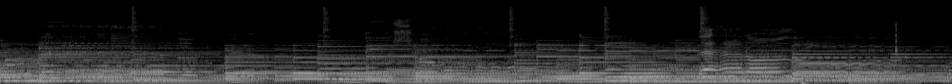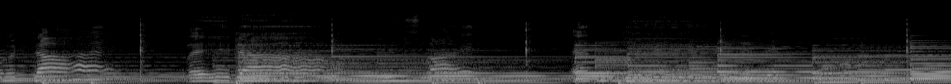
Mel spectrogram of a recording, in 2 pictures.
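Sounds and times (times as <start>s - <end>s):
held instrumental accompaniment: 0.0s - 19.0s
person singing worship song: 0.0s - 19.0s.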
